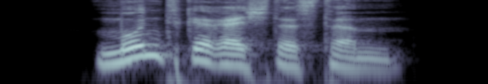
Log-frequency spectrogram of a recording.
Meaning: strong dative masculine/neuter singular superlative degree of mundgerecht
- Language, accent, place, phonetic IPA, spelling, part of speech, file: German, Germany, Berlin, [ˈmʊntɡəˌʁɛçtəstəm], mundgerechtestem, adjective, De-mundgerechtestem.ogg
